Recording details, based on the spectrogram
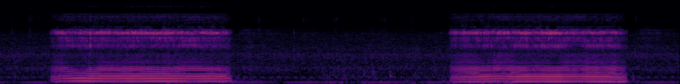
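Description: Two loud, buzzing, droning snores with quiet gaps between breaths, about four seconds apart; heavy snoring.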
